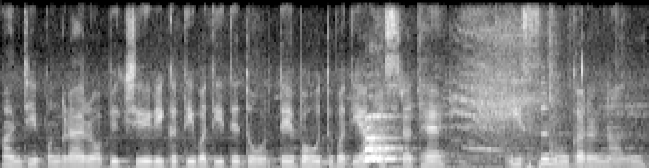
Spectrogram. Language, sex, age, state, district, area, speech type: Punjabi, female, 30-45, Punjab, Jalandhar, urban, spontaneous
